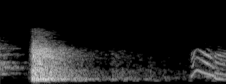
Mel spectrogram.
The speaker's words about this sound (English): Looks like you hit him in the leg. And with just one shot, too.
